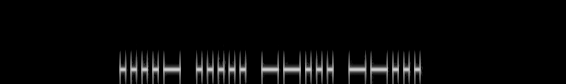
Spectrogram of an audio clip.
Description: Morse code, heard as a keyed tone, about 22 wpm, 700 Hz. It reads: 4577
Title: Common Cut Numbers - 4-Digit 22wpm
